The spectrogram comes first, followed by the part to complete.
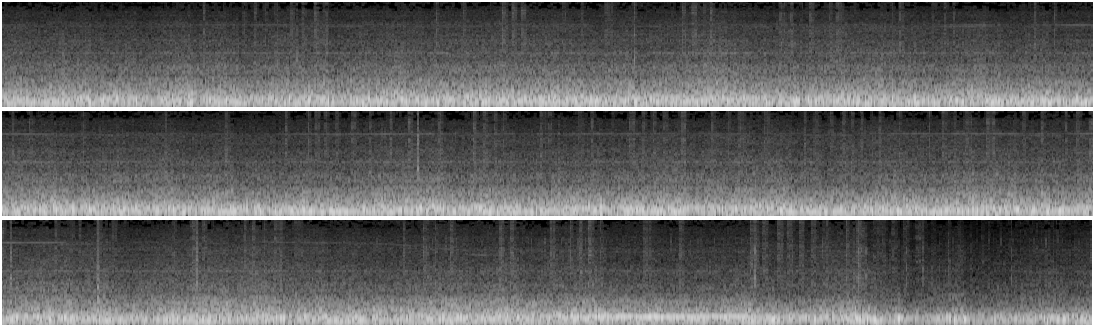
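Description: Steady, loud airliner cabin noise, the engines and rushing air, during the final approach and landing, heard from inside the cabin. A deeper steady hum joins near the end.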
